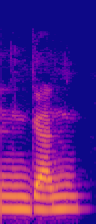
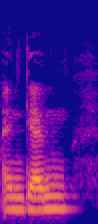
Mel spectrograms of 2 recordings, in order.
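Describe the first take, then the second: First: The first N is blended into the next sound. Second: The first N is said like its letter name. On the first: The speaker calls it right. "Tu le prononces avec, bah, du coup, euh, une phonétique. Et du coup, ça fait Nganou" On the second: The speaker calls it wrong. "tu ne prononces pas, pardon, Nganou. Le N, c'est pas un N que tu lis comme dans l'alphabet"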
